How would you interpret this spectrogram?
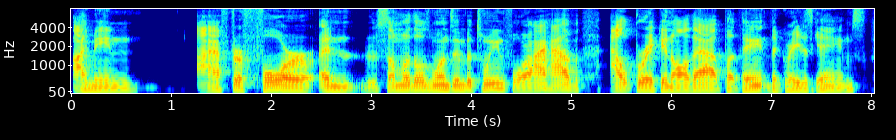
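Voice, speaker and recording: A man's voice: mid-range voice, unhurried, fairly bright tone. A man talking informally as a panelist in a film and game discussion, in a colloquial conversational way. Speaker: podcast panelist.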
